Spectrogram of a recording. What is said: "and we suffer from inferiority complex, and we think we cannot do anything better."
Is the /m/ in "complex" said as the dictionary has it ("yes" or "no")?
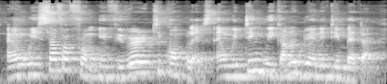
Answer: yes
